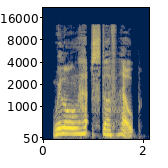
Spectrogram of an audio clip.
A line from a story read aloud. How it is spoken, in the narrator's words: mumbled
